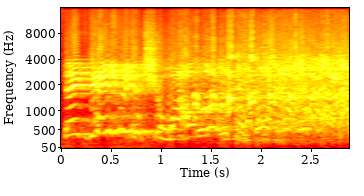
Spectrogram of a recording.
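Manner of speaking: high, loud, slow squeal of dismay through a laugh; a stunned blind man hearing his guide dog is a Chihuahua; shocked disbelief. Acted. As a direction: stretch it out as if truly shocked to learn it. Blind-dog bluff exposed, punchline.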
